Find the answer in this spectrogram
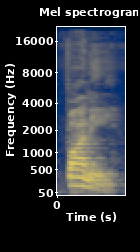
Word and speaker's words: funny: And funny, first syllable.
